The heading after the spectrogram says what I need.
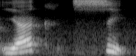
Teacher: یک، کاف ساکن باریک ہوگا. یک سی، سین میں سیٹی آنی چاہیے، سیٹی کی آواز ہوگی اور باریک ادا ہوگا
